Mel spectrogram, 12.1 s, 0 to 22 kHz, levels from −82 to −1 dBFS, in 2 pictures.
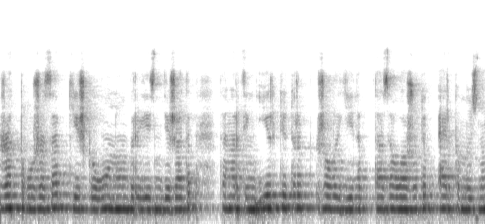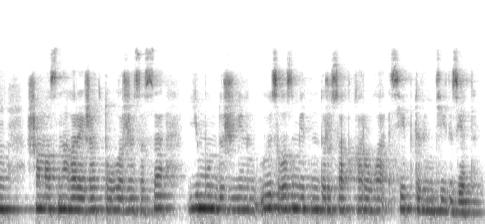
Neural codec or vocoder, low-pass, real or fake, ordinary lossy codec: none; 9.9 kHz; real; Opus, 64 kbps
